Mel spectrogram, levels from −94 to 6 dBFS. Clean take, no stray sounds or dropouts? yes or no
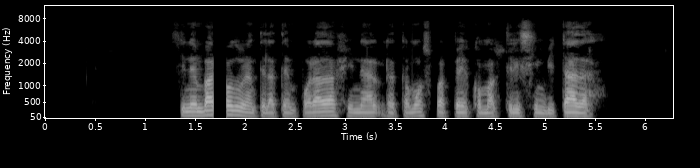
no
